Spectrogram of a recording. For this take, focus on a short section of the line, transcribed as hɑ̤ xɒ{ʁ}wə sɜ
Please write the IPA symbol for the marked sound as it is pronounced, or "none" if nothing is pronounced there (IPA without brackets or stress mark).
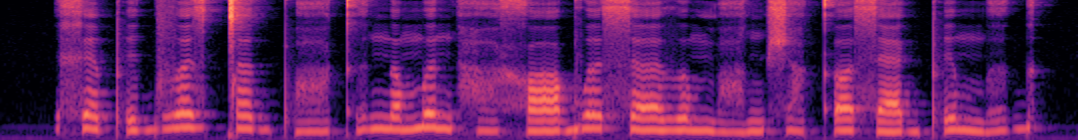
ɡ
